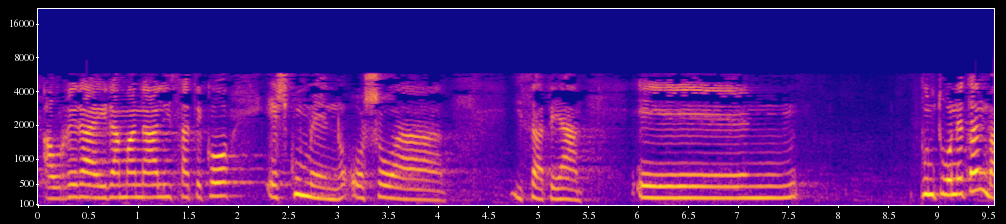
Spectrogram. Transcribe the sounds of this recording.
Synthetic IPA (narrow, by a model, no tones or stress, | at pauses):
awre̞ɾaeɾamanalisat̪e̞ko̞e̞skume̞no̞so̞a | isat̪e̞a | punt̪uo̞ne̞t̪amb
